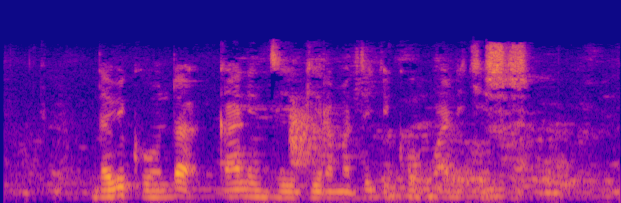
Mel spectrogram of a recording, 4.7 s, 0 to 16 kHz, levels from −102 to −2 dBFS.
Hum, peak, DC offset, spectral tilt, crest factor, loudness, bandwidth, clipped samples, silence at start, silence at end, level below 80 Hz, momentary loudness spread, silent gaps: none; -14 dBFS; under 0.1%; -3.5 dB/octave; 20 dB; -33 LUFS; 7.6 kHz; under 0.1%; 0.1 s; 0 s; -68 dBFS; 14 LU; none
